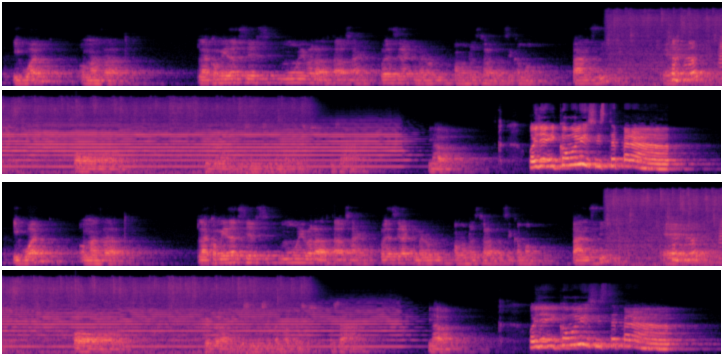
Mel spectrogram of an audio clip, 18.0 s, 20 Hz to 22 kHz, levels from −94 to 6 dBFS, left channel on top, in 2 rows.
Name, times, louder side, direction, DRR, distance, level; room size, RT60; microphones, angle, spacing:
voice 1, 0.1-0.6 1.0-1.5 2.4-6.7 7.1-7.6 8.2-9.0 9.9-10.6 11.5-13.5 14.3-14.6, right 2 dB, 80° right, 2 dB, 1.9 m, -31 dB
sound 1, 7.5-12.9, right 2 dB, 45° right, 2.3 m, -41 dB
voice 2, 8.4-8.7 15.6-17.3, left 4 dB, 65° left, 9 dB, 0.7 m, -21 dB
Trumpet, 8.9-14.0, left 5 dB, 15° left, 0.9 m, -32 dB
15.0 x 7.9 x 4.4 m, 1.4 s
head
